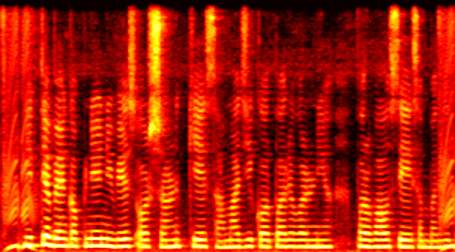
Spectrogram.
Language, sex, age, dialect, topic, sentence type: Hindi, female, 25-30, Garhwali, banking, statement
